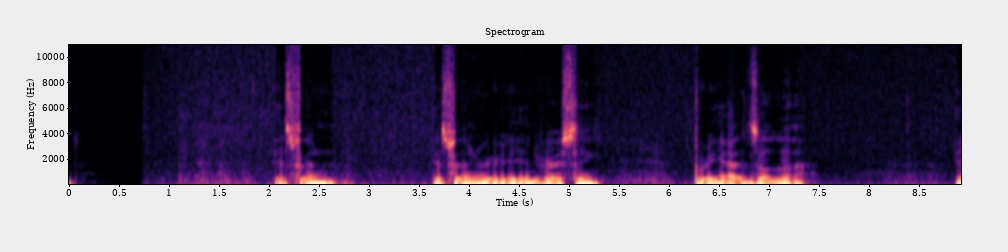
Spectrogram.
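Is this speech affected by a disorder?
Yes: advanced Parkinson's disease, severe.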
